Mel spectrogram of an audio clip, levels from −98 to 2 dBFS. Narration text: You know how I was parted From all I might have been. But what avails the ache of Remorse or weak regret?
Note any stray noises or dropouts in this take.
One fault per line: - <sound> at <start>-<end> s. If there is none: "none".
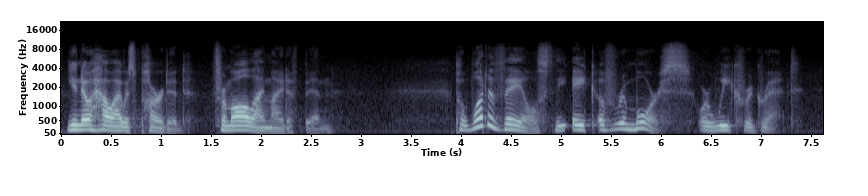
none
